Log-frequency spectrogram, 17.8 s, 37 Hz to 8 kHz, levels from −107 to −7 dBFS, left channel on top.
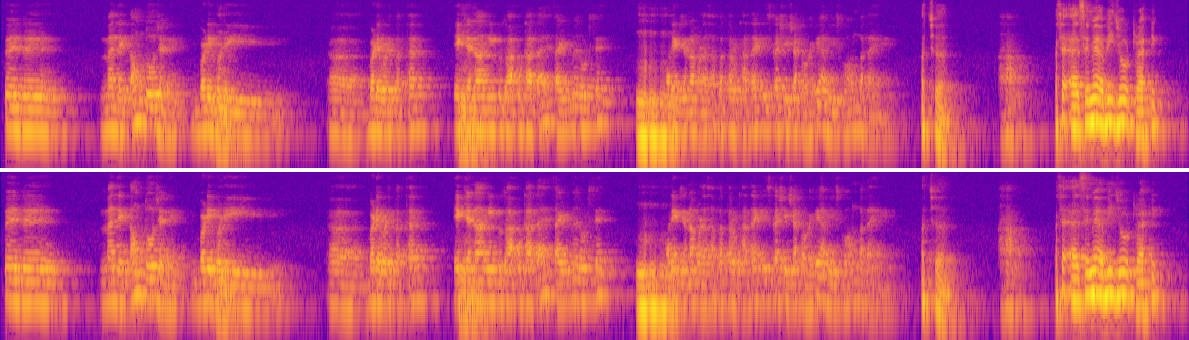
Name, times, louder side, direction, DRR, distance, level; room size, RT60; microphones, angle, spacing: voice 1, 0.1-0.8 1.5-4.2 4.9-6.3 6.8-9.0 10.0-13.3 15.0-15.3, left 1 dB, 45° right, -2 dB, 5.7 m, -29 dB
voice 2, 9.5-10.1 13.9-14.2 15.8-17.3, left 1 dB, 40° left, 10 dB, 0.8 m, -21 dB
10.0 x 8.9 x 8.4 m, 0.75 s
head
